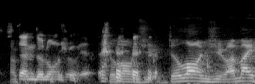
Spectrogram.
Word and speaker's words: Stan de Longeaux: Is that pronounced? Yeah, that's right. Stan de Longeaux, De Longeaux.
